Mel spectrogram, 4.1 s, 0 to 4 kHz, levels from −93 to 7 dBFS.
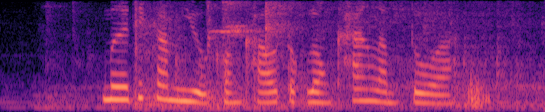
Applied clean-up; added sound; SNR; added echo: none; Sliding door; 12 dB; none.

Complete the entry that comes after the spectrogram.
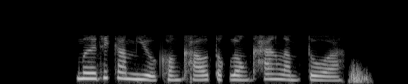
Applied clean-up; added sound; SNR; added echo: none; none; none; none.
